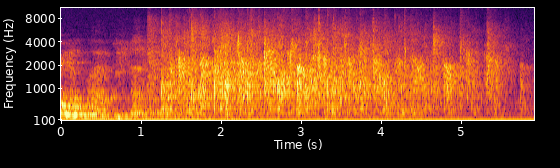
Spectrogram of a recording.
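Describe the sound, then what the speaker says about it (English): Audience hand clapping rings out through a hall, a steady wash of applause lasting several seconds with a faint low hum beneath it. "Another hand clap."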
